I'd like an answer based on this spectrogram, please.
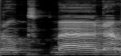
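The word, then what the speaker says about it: رُكْبَانًا: Kata rukbanan tulisannya nan, tapi kita bacanya na panjang dua harakat. Kenapa? Karena berhenti. Rukbana nanya panjang dua harakat. Ketika disambung maka huruf na ini ya e kembali nan.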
